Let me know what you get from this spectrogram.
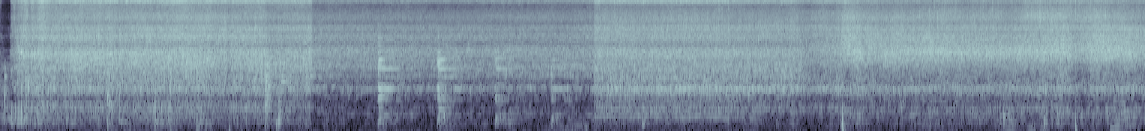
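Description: Diced potatoes sizzling in hot oil in a karai. The sizzle starts suddenly as they go in and holds steady. A few short knocks of a wooden spatula against the pan come a few seconds in, as the potatoes are stirred.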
